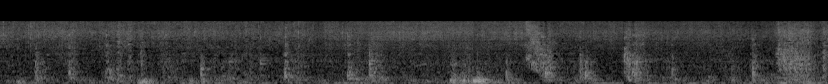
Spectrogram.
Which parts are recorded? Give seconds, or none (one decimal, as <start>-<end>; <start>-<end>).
0.0-3.2; 5.4-5.9; 7.1-8.3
